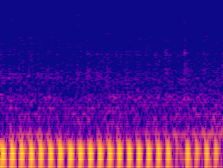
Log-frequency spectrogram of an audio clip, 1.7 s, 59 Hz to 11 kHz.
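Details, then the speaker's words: Yamaha Aerox (old model) scooter after replacing faulty CKP crank position sensor and clearing fault code: cold idle at 35 °C, even quick low putter with no misfires or clatter; healthy, regular. "Kita sudah nyala, suhu 35 derajat, masih dingin ya."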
